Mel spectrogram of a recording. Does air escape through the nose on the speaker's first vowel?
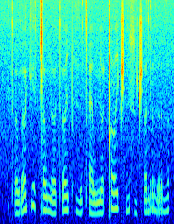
no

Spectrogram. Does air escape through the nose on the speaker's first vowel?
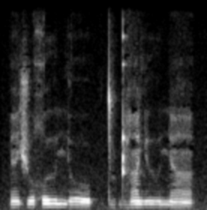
yes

